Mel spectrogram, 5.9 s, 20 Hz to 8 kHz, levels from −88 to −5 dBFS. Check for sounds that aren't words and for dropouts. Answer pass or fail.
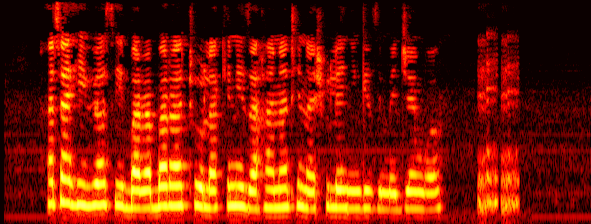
fail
